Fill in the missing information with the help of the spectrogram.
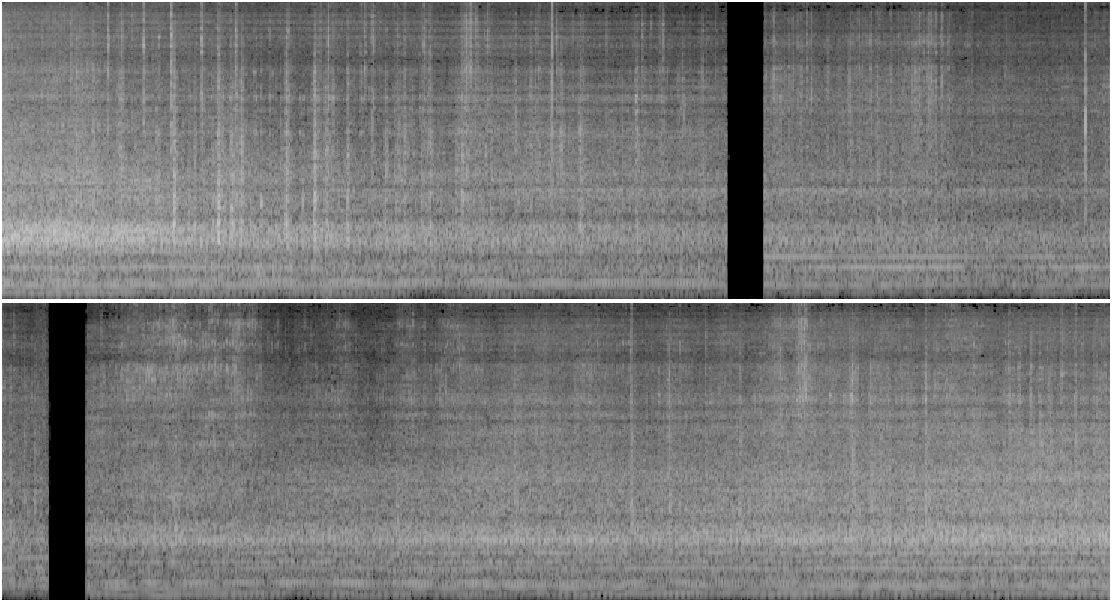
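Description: Farmall tractor engine running steadily while pulling a side-delivery hay rake, with the rake's reel and tines rattling and clicking. It is louder at the start and again near the end and quieter in the middle, and the sound cuts out briefly twice.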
